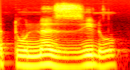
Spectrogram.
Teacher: وہ نون کی آواز جو ہے وہ ناک سے بھی ادا ہو رہی ہے. اگر اس کو چیک کرنا ہے تو آپ ناک بند کر کے دیکھ سکتے ہیں. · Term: غنہ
